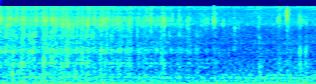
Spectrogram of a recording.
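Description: Blueberry jam boiling in a small pot, a faint bubbling over a steady low hum.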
